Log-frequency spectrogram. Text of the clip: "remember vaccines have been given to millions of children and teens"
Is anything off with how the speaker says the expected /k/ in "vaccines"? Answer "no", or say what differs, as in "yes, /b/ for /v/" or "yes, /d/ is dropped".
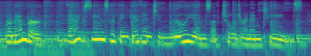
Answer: no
